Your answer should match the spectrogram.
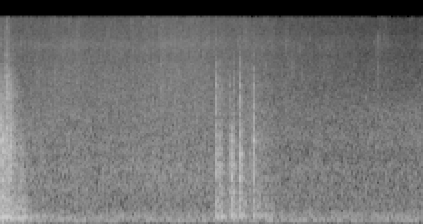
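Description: Knocking on a wooden gate: one sharp knock at the start, then a quick run of about four knocks a little over two seconds in, over a steady hiss.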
